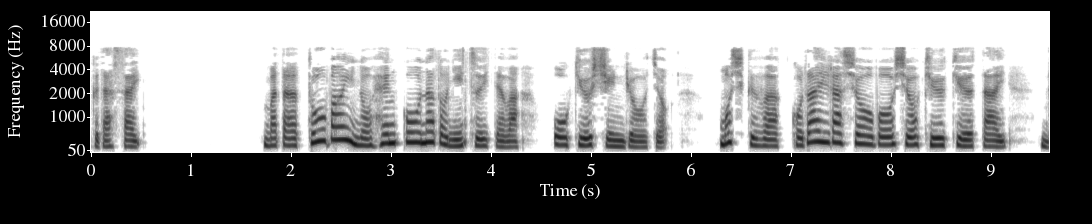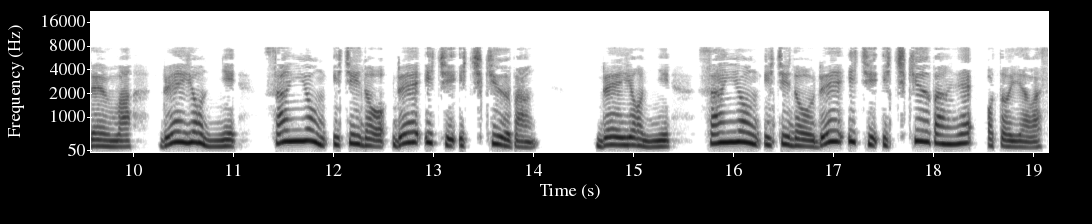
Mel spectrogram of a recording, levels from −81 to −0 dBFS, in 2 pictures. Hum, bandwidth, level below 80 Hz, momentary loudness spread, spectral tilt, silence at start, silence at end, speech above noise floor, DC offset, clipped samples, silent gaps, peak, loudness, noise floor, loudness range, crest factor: none; 8 kHz; -68 dBFS; 10 LU; -6 dB/octave; 0 s; 0.05 s; over 74 dB; under 0.1%; under 0.1%; none; -4 dBFS; -17 LUFS; under -90 dBFS; 3 LU; 14 dB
